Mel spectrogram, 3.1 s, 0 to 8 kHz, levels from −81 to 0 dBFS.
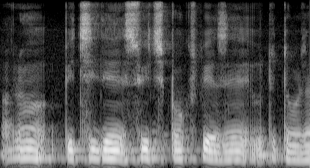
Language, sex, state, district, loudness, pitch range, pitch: Nagamese, male, Nagaland, Kohima, -15 LUFS, 105-115 Hz, 110 Hz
